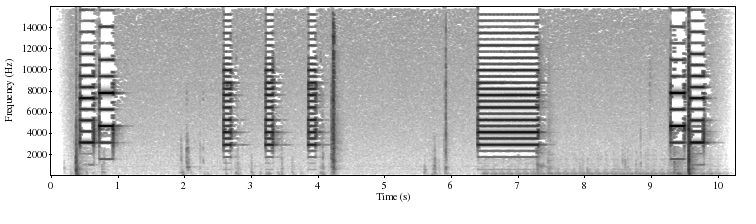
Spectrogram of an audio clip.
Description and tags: When you select the program on my dishwasher, there is this cool bip. A retro sci-fi vibe.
